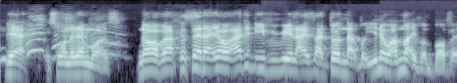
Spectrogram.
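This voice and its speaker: Very fast and loud, a man talks in a fairly high voice with a bright, sharp tone, vocal fry and very wide pitch swings, over a quiet background. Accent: British. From Britain. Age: 30s. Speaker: YouTuber. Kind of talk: casual chat.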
